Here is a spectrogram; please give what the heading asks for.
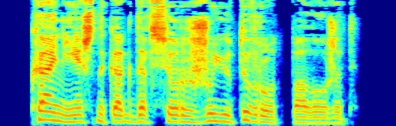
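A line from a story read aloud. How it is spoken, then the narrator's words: Skeptical snort. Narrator (Russian): хмыкнул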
